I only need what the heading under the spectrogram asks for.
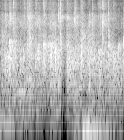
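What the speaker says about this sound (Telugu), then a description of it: "గట్టిగా చప్పట్లు కొట్టండి" The congregation at a Sunday worship service at Alpha Omega Church in Kummarigudem claps loudly and steadily, a close, dense patter with a brief dip partway through.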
